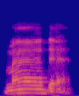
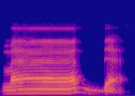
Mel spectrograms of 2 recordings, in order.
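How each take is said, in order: First: The long vowel is held for two counts. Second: The long vowel is held for six counts. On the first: "ini maknya dua harokat" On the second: "dibaca enam harokat"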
